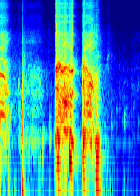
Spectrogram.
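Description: A man coughing: a short throat-clearing burst at the start, then two loud coughs in quick succession about a second in.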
